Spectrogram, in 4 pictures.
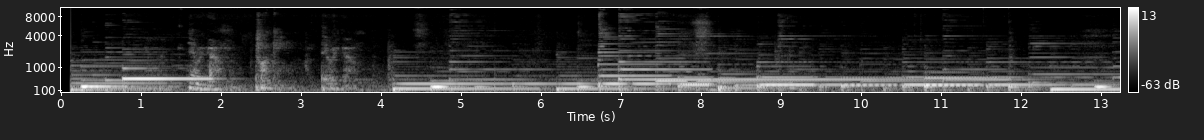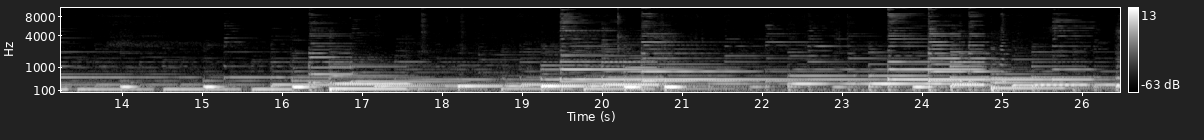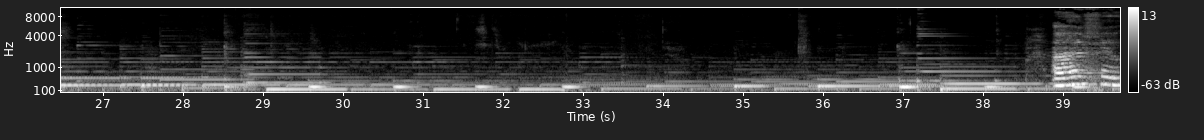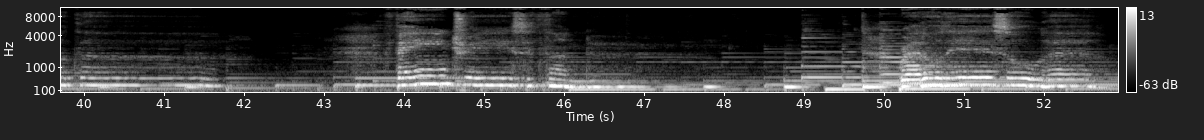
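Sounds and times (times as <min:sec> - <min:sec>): acoustic guitar playing: 0:00.1 - 0:52.9.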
